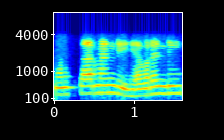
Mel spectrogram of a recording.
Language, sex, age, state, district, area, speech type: Telugu, female, 60+, Andhra Pradesh, West Godavari, rural, conversation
